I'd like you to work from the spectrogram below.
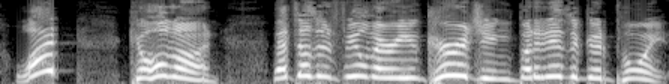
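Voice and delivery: loud, high mock indignation; startled protest. Listener answering Jesus being blunt, loud startled protest.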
